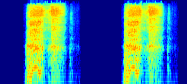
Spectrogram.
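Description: The same sneeze played twice, each a voiced build-up and a forceful burst, as a plain example of sneezing.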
